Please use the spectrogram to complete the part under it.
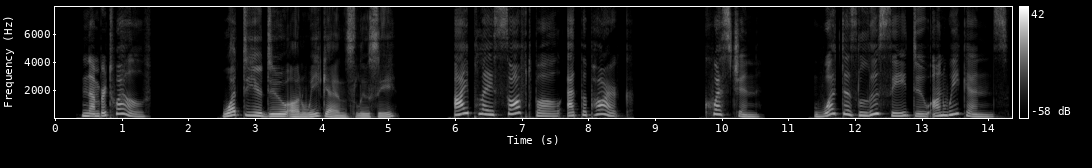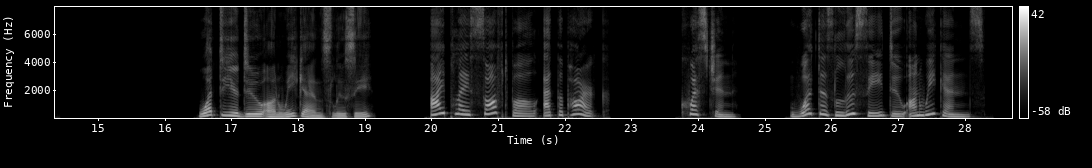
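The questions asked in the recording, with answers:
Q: What does Lucy do on weekends?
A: She plays softball at the park.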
